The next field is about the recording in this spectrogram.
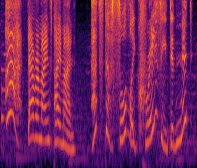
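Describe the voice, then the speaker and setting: A woman's voice: very high-pitched, wildly swooping pitch, unhurried, over music, heavily acted. A woman voicing a small, bubbly female fairy companion in a game, who talks about herself in the third person. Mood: chirpy. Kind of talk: game cutscene voice acting.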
